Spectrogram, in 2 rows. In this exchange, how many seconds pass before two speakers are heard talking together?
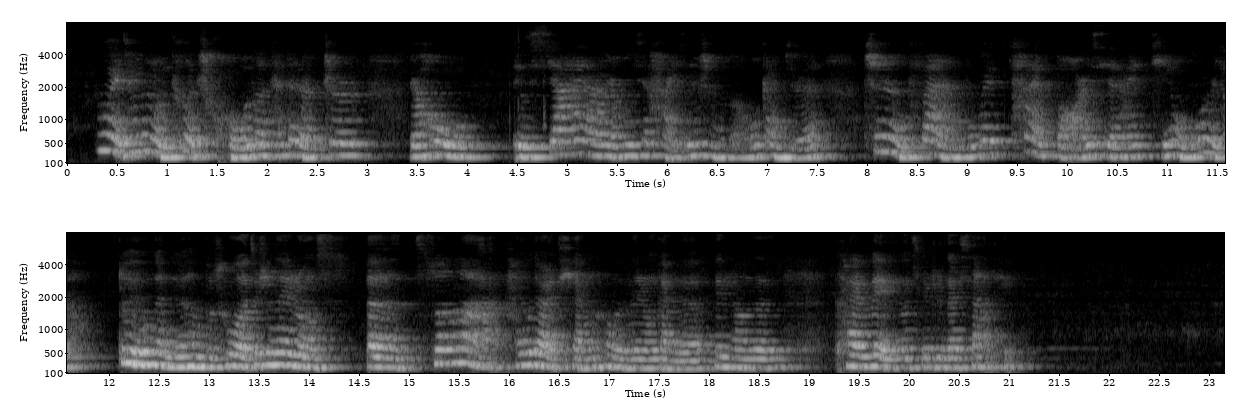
none

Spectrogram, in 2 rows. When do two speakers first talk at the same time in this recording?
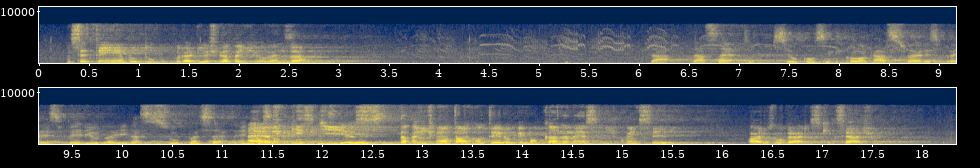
11 s

